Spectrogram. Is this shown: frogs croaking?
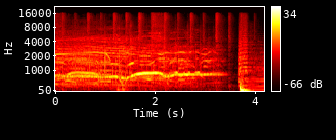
no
